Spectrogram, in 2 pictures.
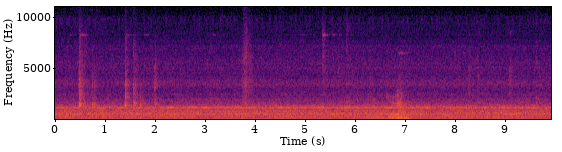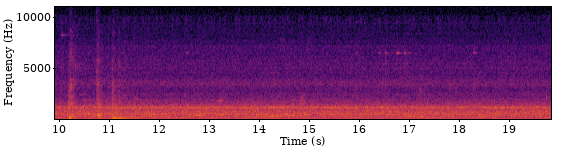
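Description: Scattered small clicks and taps of plastic and metal bidet fittings being handled and fitted together by hand, with a short run of knocks about ten seconds in, over a steady background hum with a faint whine.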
